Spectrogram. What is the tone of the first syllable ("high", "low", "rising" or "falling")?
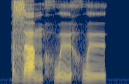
rising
